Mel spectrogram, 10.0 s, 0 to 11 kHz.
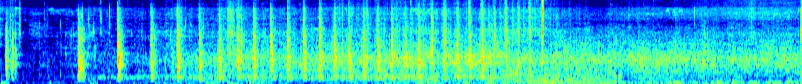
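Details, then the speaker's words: Himiway Cruiser e-bike hub motor, which earlier cut out with a suspected error 24 code and then resumed working: rapid uneven clacking, about three knocks a second, over the motor's rumble while riding; it sounds like it's falling apart. "it actually cut off on me about a month ago and did a error 24 code i believe and then it started working again but now it just sounds like it's about to fall apart"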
